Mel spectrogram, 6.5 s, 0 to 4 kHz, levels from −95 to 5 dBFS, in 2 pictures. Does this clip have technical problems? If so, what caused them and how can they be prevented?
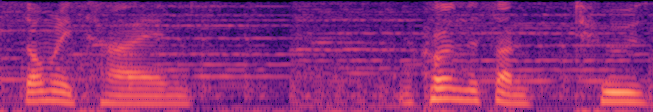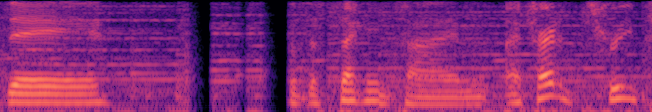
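Yes. From 4.2 to 5.17 s there is repeated packet loss, heard as robotic, choppy sound. Five holes open in quick succession, the longest about 130 ms, and the receiver fills each by stretching the last stretch of audio, so roughly a third of that span is synthetic. On a spectrogram, already empty above 4 kHz as expected from a G.711 mu-law call path, smeared, repeated bands appear; the waveform shows periodic copies and dips. Stronger jitter buffering, forward error correction and a more stable network connection would prevent it.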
